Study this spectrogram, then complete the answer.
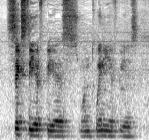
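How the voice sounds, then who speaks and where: A man with a non-native accent is heard through audible room echo and noticeable background noise. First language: Arabic. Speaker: gaming YouTuber. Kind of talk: casual gaming commentary. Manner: halting, many self-corrections.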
